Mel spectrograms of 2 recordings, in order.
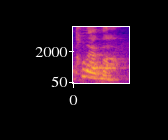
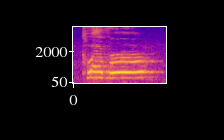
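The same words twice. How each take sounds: First: "clever" with the final r dropped to "ah"; New York pronunciation. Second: "Clever" with a hard, held final r; standard r pronunciation. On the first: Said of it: "As a New Yorker". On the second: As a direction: say "Clever" loud and higher, ending in a full r. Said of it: "that's how we say clever anyway". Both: Shown as a demonstration.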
